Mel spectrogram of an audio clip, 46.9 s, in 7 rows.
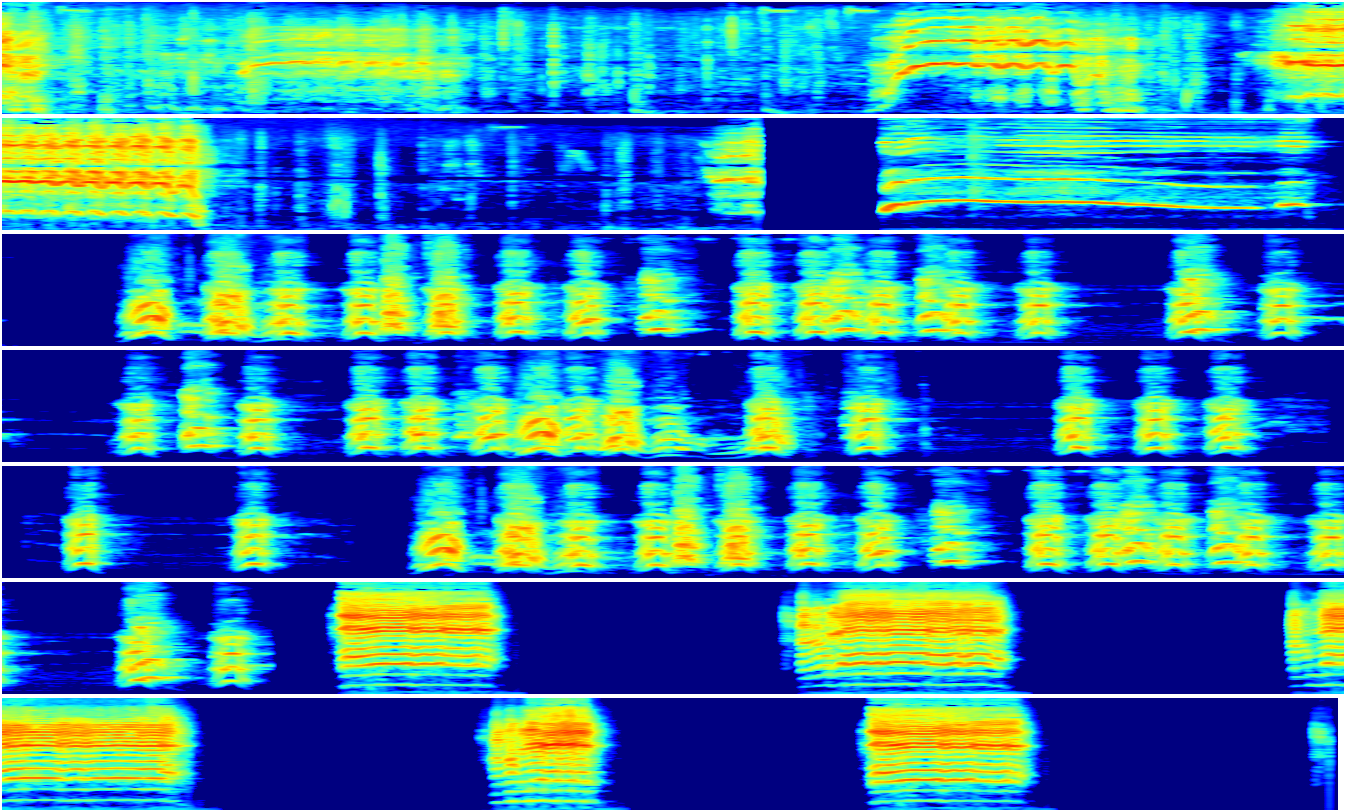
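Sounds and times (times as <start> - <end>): horse whinnying: 0.0 - 2.4, 4.4 - 7.9, 10.3 - 10.6
dog barking: 14.1 - 24.8, 25.4 - 35.0
lamb bleating: 35.3 - 36.2, 37.5 - 38.7, 40.0 - 41.3, 42.7 - 43.4, 44.6 - 45.6.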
